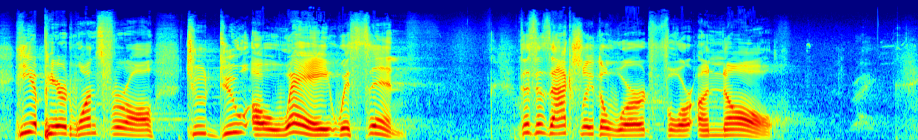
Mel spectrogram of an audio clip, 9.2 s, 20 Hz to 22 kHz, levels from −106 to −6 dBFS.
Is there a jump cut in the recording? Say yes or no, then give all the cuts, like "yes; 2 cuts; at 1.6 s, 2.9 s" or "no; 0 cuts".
no; 0 cuts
